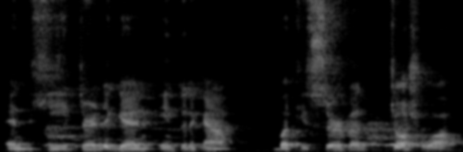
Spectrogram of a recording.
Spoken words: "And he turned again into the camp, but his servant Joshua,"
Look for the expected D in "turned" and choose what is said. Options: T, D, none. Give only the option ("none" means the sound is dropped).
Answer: D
